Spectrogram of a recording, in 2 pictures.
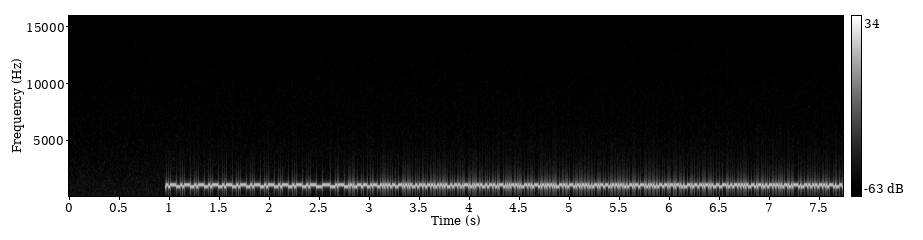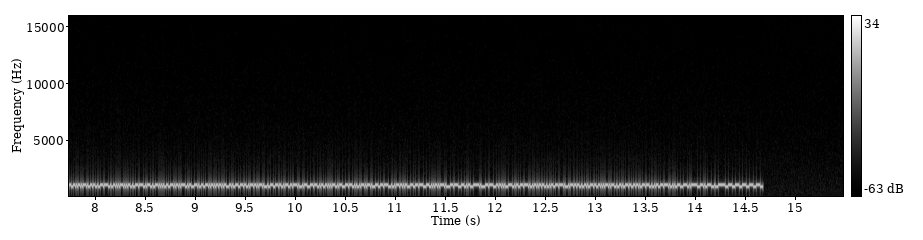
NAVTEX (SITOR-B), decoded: VZMP SZHX DYLG DSUP JBQO ZLPH MWNS EIWQ WLEZ PBHJ NXDX TOAE DJAO PHJF XNNC LHJO

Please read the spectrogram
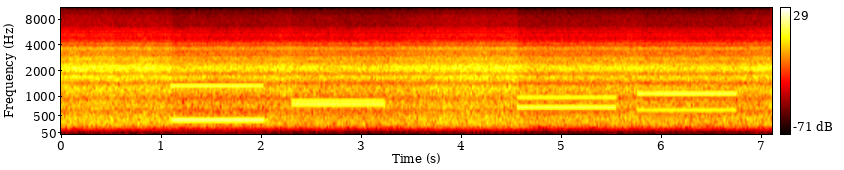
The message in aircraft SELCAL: CR-KL JM-HP

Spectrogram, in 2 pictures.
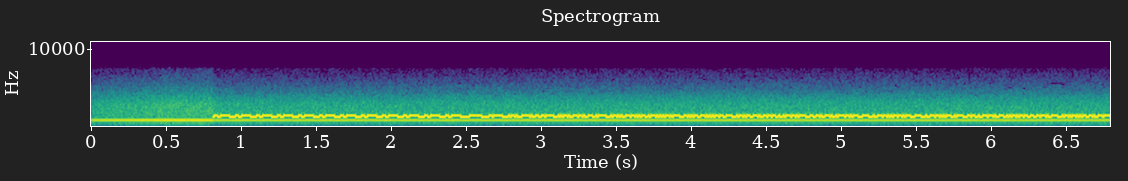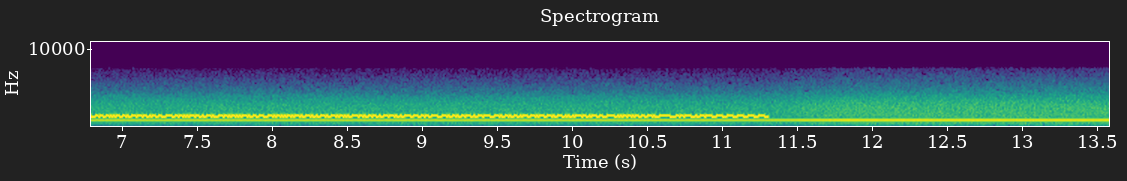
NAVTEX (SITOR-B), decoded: LA HERRAMIENTA PARA DISENAR INFORMES ES VISUAL STUDIO.

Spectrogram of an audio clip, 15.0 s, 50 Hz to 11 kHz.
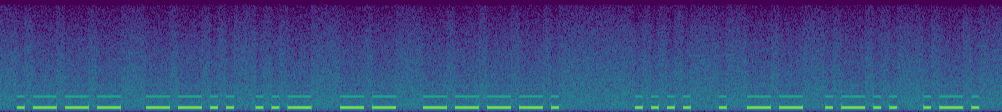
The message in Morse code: JZUM9 HEMLR

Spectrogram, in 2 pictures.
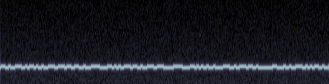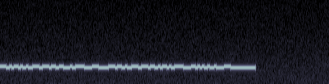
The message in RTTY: … POR AMOR, CASADA COM A DOR.

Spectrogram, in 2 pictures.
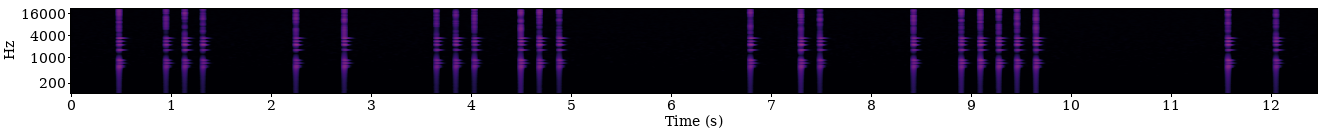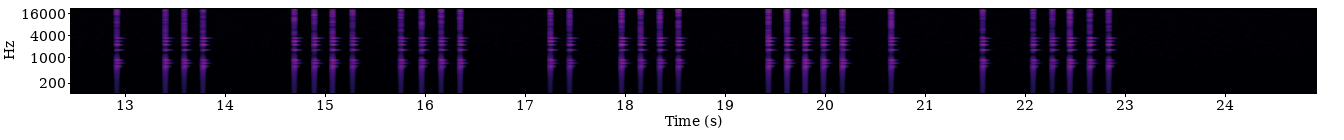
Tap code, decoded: CAN BE ACTIVE

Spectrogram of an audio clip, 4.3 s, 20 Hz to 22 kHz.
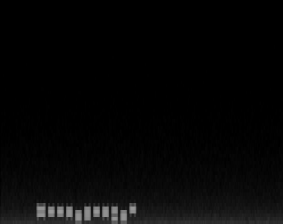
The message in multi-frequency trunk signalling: KP 009280972 ST

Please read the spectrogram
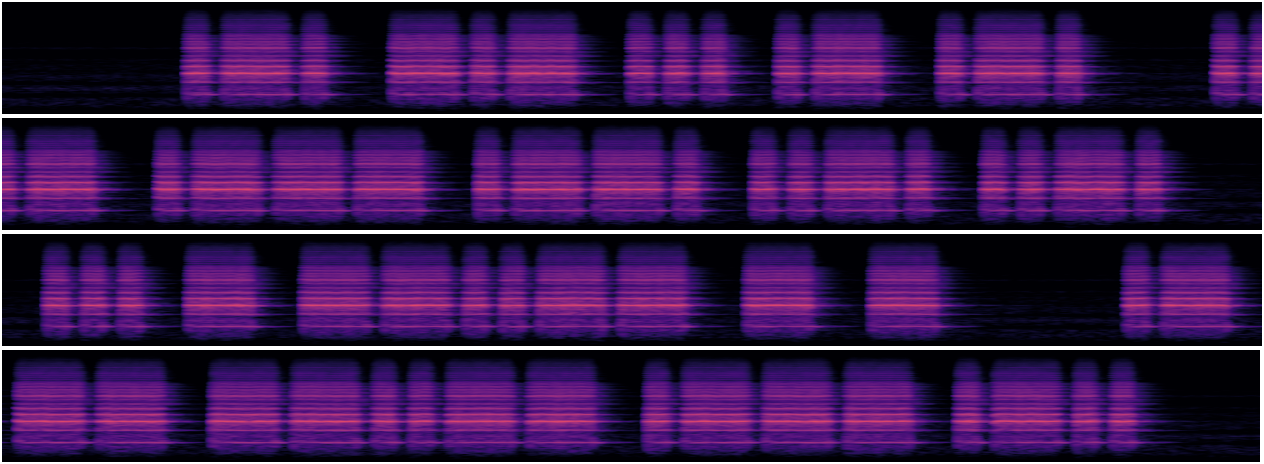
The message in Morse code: RKSAR UJPFF ST,TT AM,JL

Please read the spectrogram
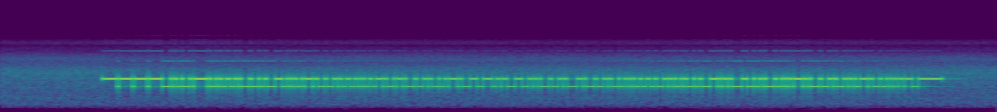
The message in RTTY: DIE ORGANISCHEN KOMPONENTEN SIND OFT ERKENNBAR.

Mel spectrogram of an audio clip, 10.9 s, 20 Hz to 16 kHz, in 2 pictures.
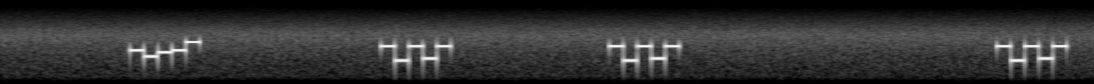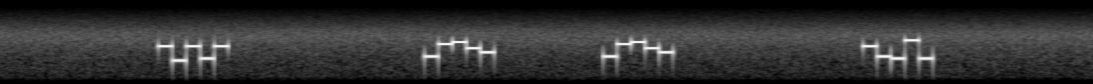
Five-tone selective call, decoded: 63560 81828 81828 81828 81828 39075 39075 83222

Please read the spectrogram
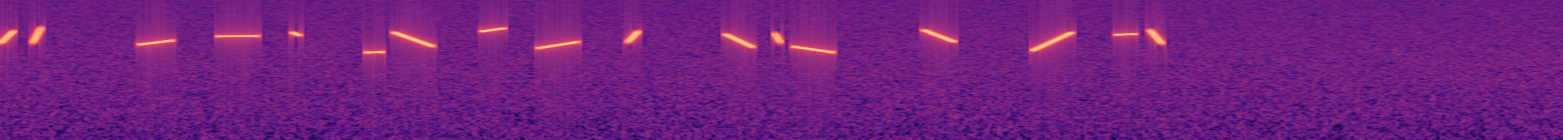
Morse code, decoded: none

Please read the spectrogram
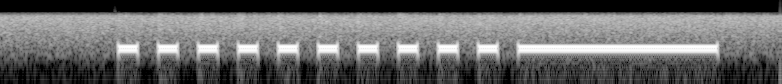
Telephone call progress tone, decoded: stutter dial tone

